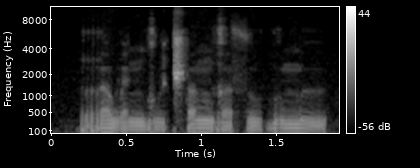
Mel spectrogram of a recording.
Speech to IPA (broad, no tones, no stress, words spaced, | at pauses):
rʌwɛ ŋɡut͡ʃʼʌ ŋɡʌ θuɠu mɯ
